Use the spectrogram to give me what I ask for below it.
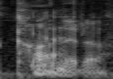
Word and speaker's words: Kaneda: We do our E's a little differently in Kaneda. The King's English, you know, but yeah, it's Kaneda. Yeah. – Kaneda. Kaneda, thank you. I knew I was saying it wrong.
